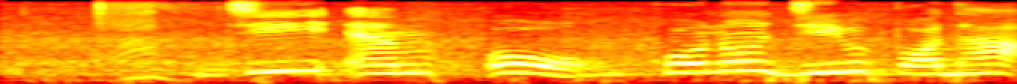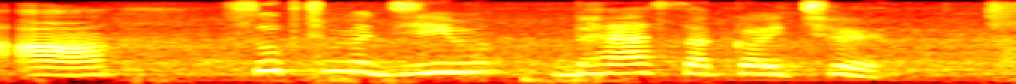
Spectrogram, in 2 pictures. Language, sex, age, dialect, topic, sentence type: Maithili, female, 18-24, Eastern / Thethi, agriculture, statement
